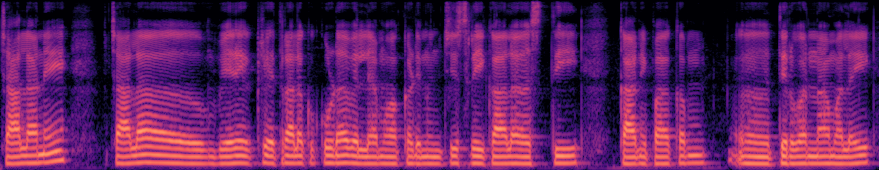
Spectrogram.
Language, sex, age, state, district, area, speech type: Telugu, male, 18-30, Telangana, Hyderabad, urban, spontaneous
